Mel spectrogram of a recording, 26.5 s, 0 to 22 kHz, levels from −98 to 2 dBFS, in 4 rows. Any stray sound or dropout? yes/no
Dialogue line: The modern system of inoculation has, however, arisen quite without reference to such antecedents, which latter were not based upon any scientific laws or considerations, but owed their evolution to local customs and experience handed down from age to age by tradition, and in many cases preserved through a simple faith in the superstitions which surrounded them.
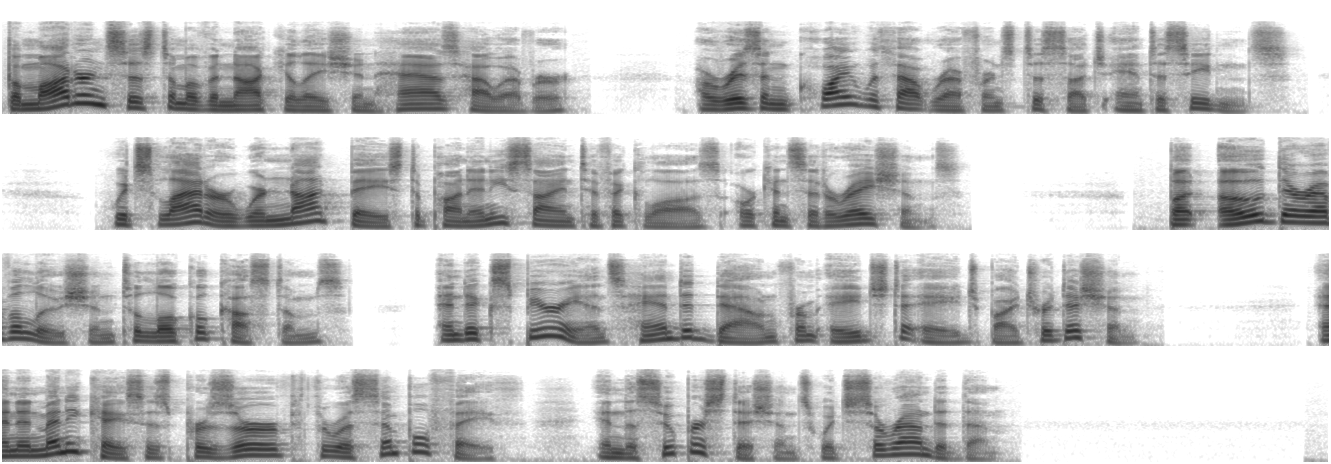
no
